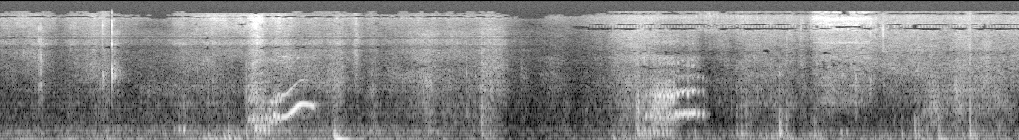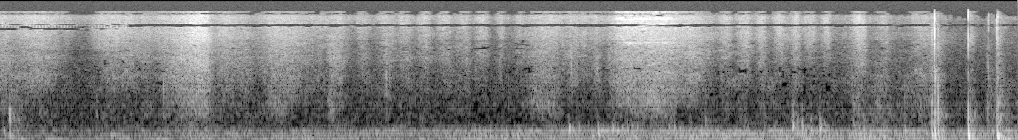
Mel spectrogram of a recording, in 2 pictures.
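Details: Domestic cat purring steadily as a low, rumbling throb that continues throughout, with two brief high chirp-like notes near the start and soft rustling in the background.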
